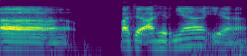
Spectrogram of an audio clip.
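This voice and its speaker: A man's fairly low voice with fairly even intonation, quiet background. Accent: Javanese. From Central Java, Klaten; long in Yogyakarta. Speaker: designer and singer-songwriter, blogger. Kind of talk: casual podcast interview.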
